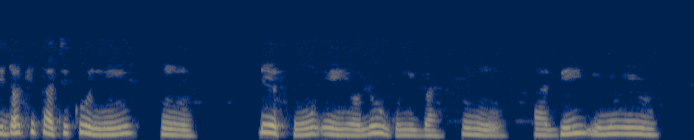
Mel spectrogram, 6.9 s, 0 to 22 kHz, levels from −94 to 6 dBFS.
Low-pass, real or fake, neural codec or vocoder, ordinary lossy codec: 7.2 kHz; real; none; none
